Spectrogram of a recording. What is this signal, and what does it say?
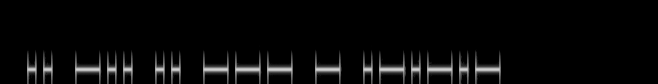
Morse code, heard as a keyed tone, about 15 wpm, 700 Hz. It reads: IDIOT.
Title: A Sound Of Thunder 15wpm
